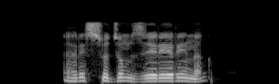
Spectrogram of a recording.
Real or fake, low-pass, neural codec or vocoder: real; 7.2 kHz; none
